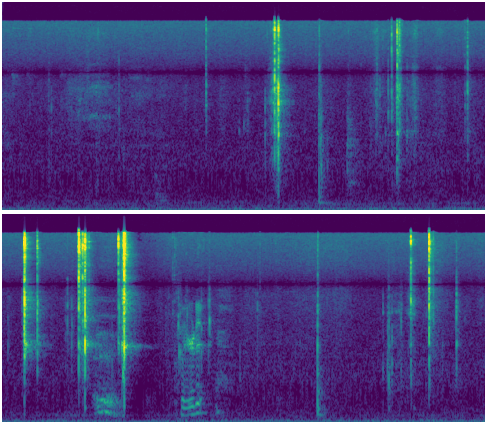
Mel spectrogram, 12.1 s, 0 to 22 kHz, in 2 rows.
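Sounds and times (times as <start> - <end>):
rifle bolt metallic clicks: 3.3 - 3.6, 5.8 - 7.8.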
